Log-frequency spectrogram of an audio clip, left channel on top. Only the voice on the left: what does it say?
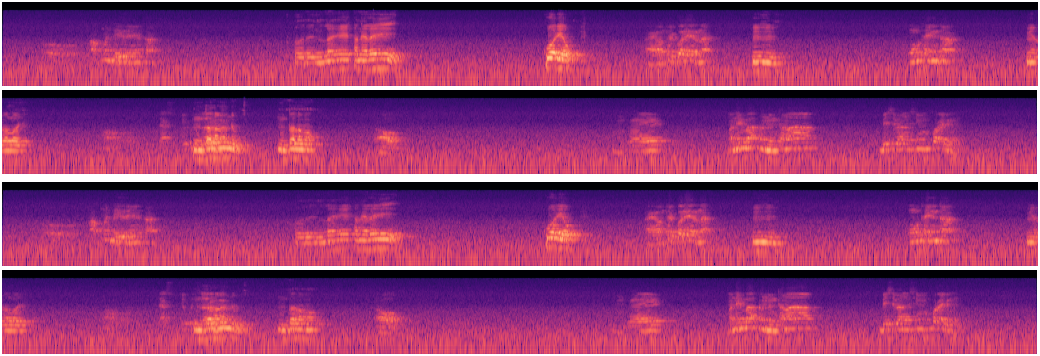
ओरैनोलाय थाखाया लाय खुवारिआव
उम उम।
मेघालय।
ओम
<unintelligible>
दालाङाव।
